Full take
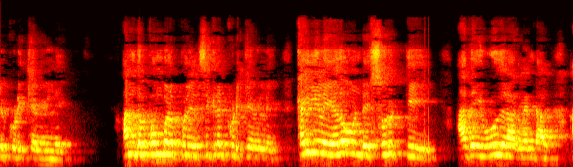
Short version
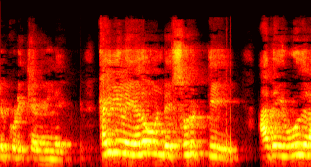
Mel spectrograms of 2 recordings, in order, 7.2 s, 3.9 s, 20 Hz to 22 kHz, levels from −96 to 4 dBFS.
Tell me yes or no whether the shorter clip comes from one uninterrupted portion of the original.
no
